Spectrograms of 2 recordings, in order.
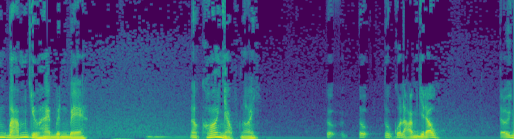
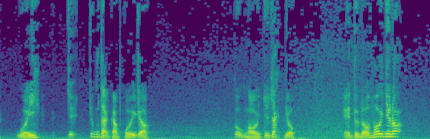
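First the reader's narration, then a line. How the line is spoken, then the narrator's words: Alarmed cry. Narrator (Vietnamese): Thằng Chớt vừa nhìn thấy đã la lên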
